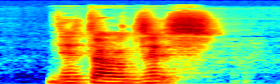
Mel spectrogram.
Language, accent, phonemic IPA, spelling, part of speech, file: French, Canada, /de.tɔʁ.dis/, détordissent, verb, LL-Q150 (fra)-détordissent.wav
- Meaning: third-person plural imperfect subjunctive of détordre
